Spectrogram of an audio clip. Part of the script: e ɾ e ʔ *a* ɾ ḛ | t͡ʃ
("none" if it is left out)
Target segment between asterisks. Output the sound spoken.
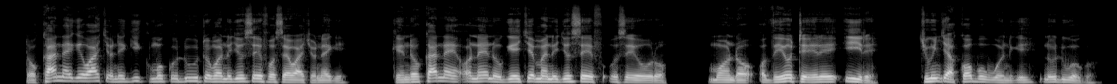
i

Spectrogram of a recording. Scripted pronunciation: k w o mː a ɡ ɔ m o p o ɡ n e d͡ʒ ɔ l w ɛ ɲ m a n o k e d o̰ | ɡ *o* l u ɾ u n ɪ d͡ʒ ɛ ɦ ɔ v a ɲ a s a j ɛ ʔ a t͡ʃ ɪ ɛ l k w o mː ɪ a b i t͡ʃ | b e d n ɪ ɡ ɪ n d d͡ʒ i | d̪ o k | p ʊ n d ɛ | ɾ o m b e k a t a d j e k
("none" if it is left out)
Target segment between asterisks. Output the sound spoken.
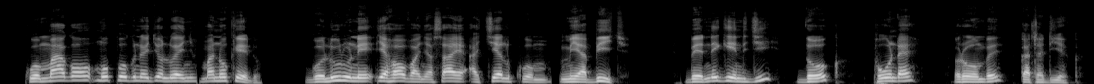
o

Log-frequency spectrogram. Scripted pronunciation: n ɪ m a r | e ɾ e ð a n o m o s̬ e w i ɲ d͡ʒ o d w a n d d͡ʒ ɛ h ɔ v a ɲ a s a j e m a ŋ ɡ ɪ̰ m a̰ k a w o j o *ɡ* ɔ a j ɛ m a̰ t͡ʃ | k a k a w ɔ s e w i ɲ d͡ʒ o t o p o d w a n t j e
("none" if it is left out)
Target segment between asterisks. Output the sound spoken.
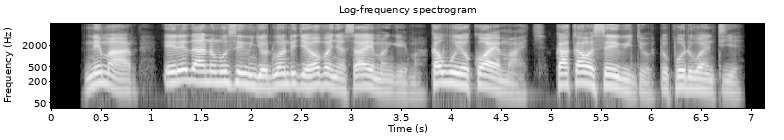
k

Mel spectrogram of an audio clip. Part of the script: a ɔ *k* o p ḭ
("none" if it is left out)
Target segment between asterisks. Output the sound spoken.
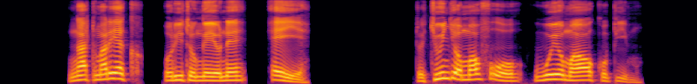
k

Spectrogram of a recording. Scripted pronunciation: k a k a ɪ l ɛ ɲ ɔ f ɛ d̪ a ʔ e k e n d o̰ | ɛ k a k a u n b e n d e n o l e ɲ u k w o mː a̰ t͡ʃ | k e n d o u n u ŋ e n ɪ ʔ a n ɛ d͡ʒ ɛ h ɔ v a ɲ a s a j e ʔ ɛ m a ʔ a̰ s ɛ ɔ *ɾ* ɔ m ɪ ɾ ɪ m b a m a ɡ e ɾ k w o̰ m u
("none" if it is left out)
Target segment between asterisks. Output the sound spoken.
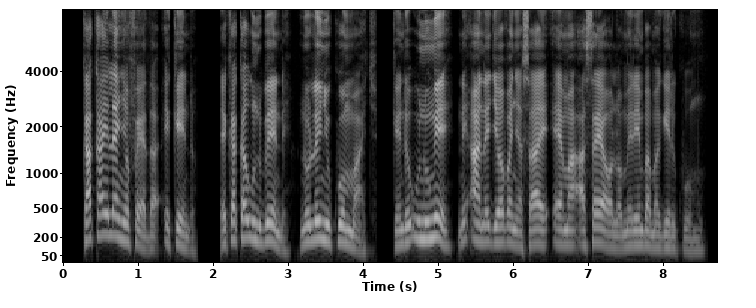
l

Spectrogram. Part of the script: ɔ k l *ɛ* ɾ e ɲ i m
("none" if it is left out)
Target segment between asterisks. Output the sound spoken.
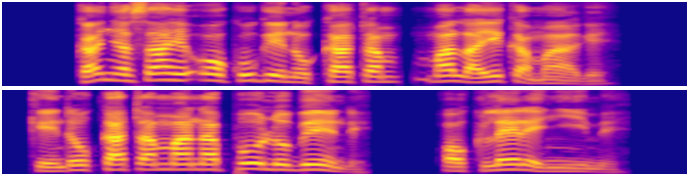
ɛ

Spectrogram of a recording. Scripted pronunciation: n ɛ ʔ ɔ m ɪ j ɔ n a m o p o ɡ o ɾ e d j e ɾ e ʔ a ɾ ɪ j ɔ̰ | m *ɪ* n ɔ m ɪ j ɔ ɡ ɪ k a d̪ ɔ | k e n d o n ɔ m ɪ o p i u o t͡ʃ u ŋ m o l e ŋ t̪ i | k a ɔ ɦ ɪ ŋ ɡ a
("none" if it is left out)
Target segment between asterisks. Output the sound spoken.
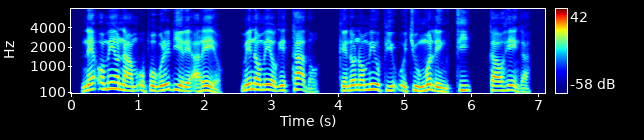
ɪ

